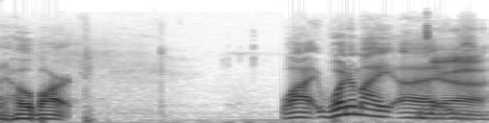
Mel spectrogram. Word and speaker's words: Hobart: But this town is spelled Hobart. H O B A R T. Mhm. And right when you got there, as soon as somebody said that, no, you're not local. It's Hobart.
